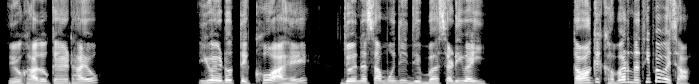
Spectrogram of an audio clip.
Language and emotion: Sindhi, angry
